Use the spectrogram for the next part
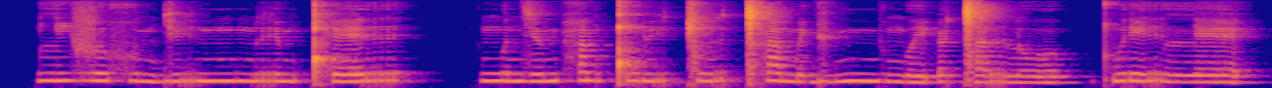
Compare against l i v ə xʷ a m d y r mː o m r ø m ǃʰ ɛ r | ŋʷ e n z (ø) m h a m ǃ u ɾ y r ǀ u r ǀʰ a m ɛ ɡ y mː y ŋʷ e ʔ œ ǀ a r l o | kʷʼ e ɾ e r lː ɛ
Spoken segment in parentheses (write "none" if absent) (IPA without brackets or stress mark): ø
